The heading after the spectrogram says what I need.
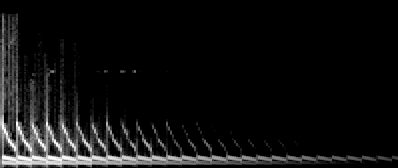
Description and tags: Inspired by an Irwin Allen "Lost in Space" effect.The original sound may have also contained a metalic anvil type sound. Maybe I'll add something like that in the future.For this I started with a couple of sine waves - I applied variable pitches mixed them and put the composite through a multitap echo.See file: "Makinglostspace"
sci-fi, synth, tones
